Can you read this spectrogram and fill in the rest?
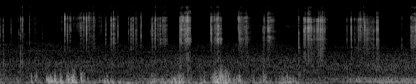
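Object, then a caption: Sandstone blocks in a mortared wall. Long light-blue acrylic nails scratch and tap on large, solid, rough reddish-brown sandstone blocks set in mortar in an outdoor wall. Dry rattling scrapes and quick crackly taps come in uneven bursts, bright and gritty on top with a soft low rumble beneath.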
